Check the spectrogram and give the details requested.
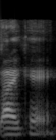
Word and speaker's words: Ike: Uh, you had a question. I hope I pronounced your name right. Oh, muted. Hi, Ike. My name's Ike.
